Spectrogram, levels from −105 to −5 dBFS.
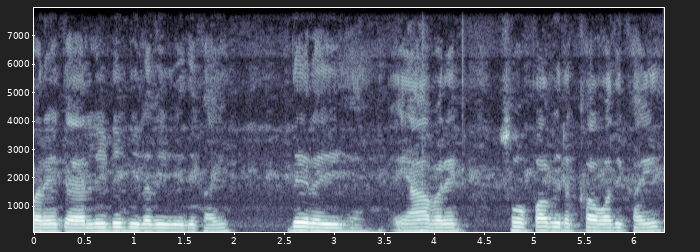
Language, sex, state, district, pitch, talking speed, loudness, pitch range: Hindi, male, Haryana, Charkhi Dadri, 130 Hz, 170 wpm, -15 LUFS, 125-135 Hz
